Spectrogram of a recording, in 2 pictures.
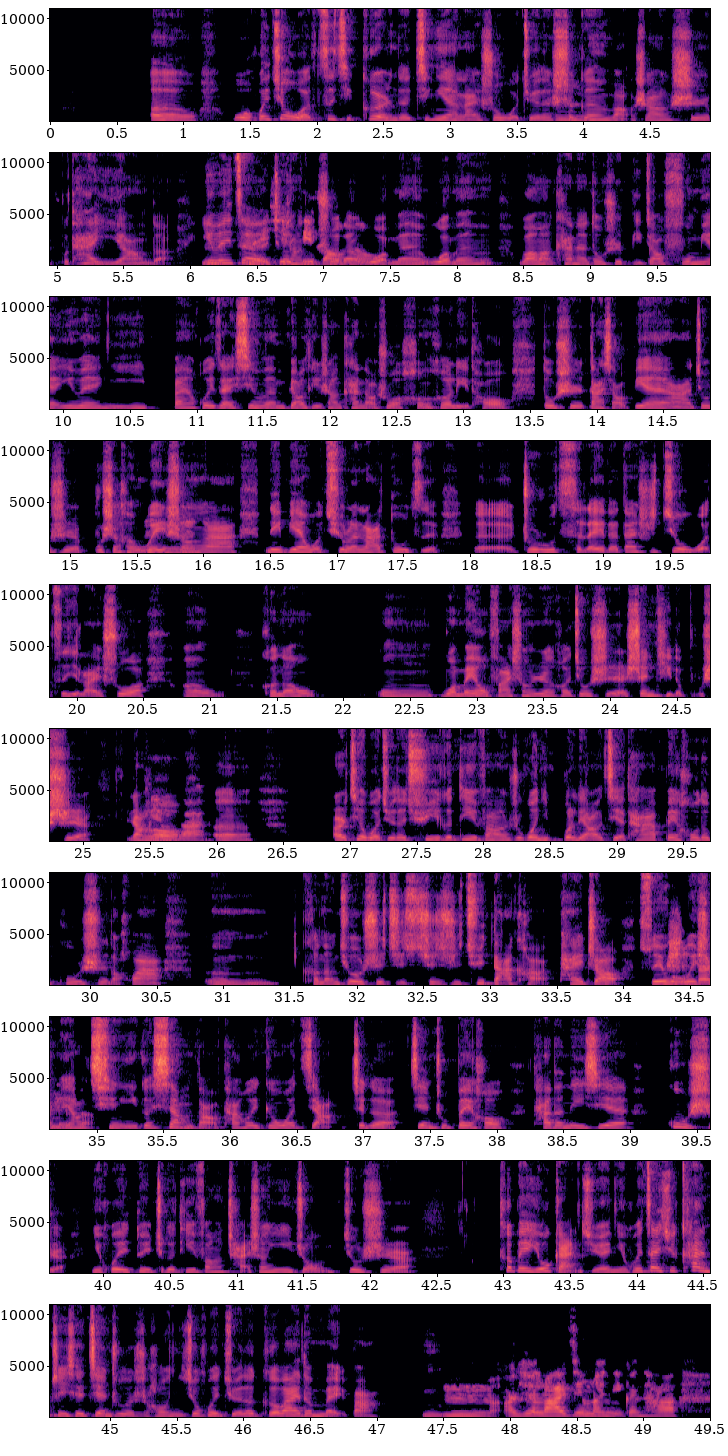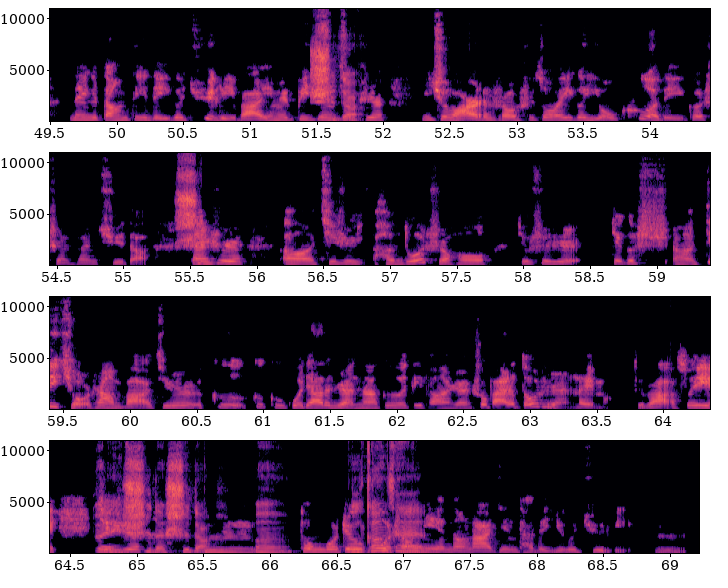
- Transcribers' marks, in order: none
- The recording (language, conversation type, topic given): Chinese, podcast, 有没有哪次经历让你特别难忘？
